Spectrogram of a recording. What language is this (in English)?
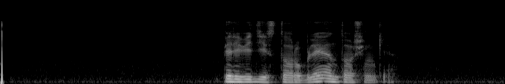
Russian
